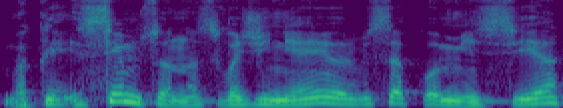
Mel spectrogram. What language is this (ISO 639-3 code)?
lit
